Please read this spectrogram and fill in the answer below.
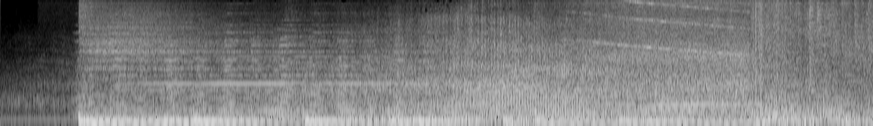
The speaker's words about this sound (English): Witnesses say they saw the plane take off and then crash into a nearby field.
